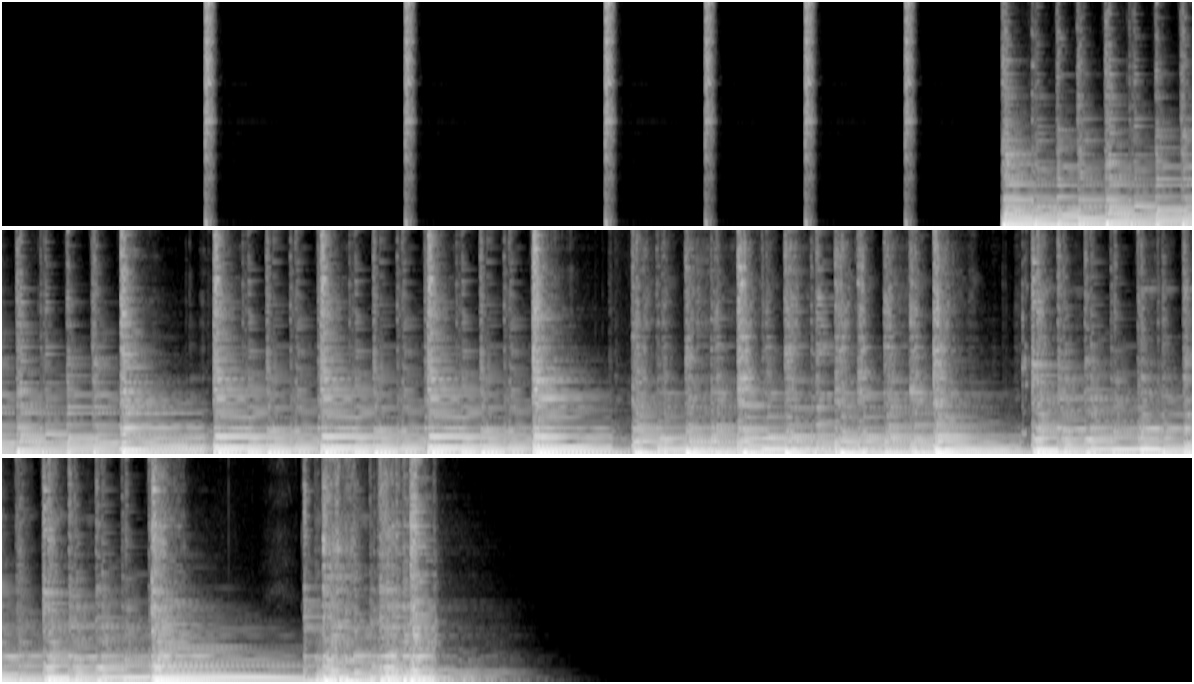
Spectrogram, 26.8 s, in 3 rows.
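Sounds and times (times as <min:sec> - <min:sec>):
chord example: 0:07.5 - 0:21.8.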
